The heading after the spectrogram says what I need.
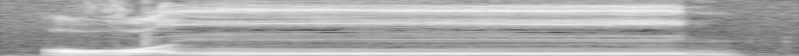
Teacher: حلق کے اوپر والے حصے سے غین ادا ہوتا ہے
